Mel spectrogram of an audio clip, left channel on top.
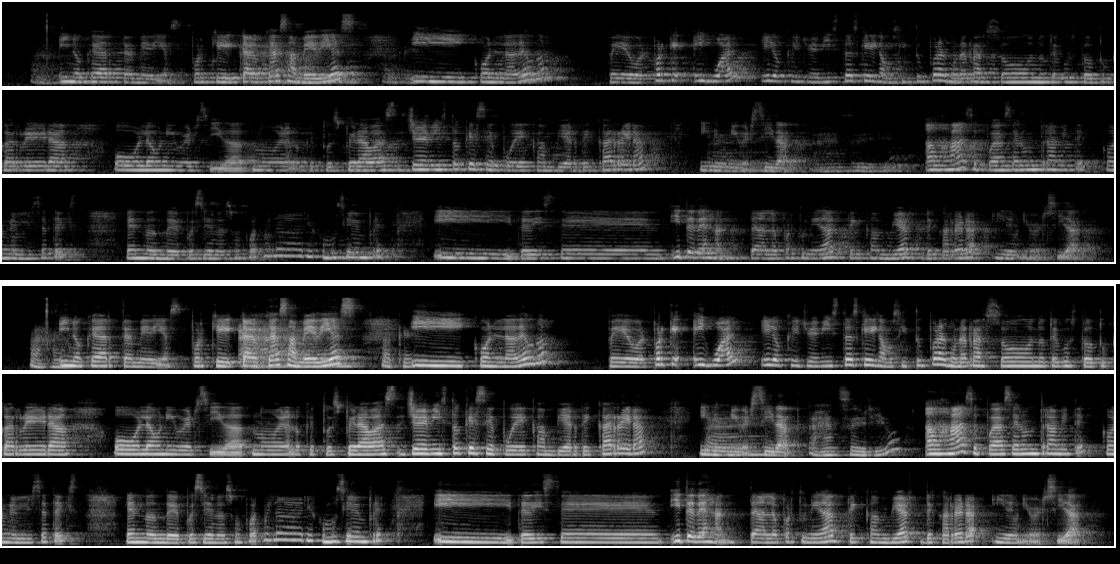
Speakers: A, on the right; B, on the right.
A: ajá.
B: y no quedarte a medias, porque claro,
A: Ah,
B: quedas a medias
A: ok.
B: y con la deuda, peor, porque igual, y lo que yo he visto es que, digamos, si tú por alguna razón no te gustó tu carrera o la universidad no era lo que tú esperabas, yo he visto que se puede cambiar de carrera y
A: Ah,
B: de universidad.
A: ah, ¿en serio?
B: Ajá, se puede hacer un trámite con el ICETEX en donde pues llenas un formulario como siempre y te dicen y te dejan, te dan la oportunidad de cambiar de carrera y de universidad.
